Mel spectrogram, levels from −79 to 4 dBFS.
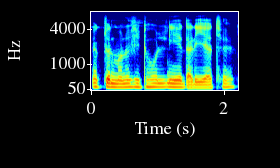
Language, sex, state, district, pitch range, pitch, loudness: Bengali, male, West Bengal, Cooch Behar, 130-135 Hz, 135 Hz, -16 LUFS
